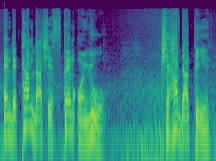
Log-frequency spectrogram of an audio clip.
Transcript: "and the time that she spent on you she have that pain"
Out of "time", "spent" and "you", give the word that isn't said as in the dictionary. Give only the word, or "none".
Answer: spent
